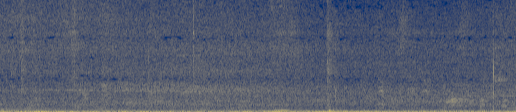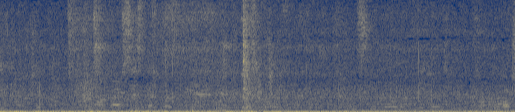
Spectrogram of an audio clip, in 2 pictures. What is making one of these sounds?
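Loose parts of a bus rattle and clatter as it drives.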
